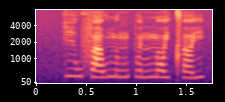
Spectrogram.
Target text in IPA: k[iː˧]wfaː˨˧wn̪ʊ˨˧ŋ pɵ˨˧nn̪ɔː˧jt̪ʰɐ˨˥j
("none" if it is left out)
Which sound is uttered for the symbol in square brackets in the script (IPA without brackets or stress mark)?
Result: iː˧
